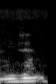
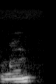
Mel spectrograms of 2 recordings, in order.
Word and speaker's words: Nguyen: My last name is Ngyen. They said Nguyen, but it's Win.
